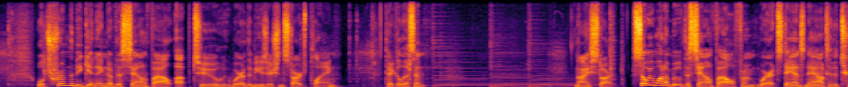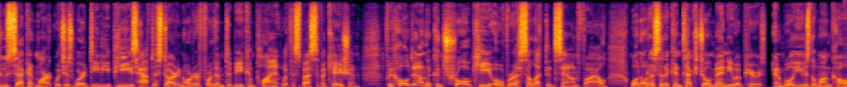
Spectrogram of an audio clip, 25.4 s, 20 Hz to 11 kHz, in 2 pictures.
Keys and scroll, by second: 6.2 space, 9.2 space.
